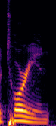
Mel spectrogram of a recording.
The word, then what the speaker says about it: Tourian: So Torian, I didn't know anything about, am I saying that right? T-O-U-R-I-A-N.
